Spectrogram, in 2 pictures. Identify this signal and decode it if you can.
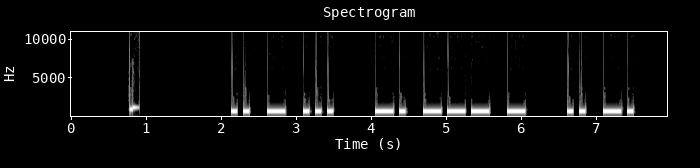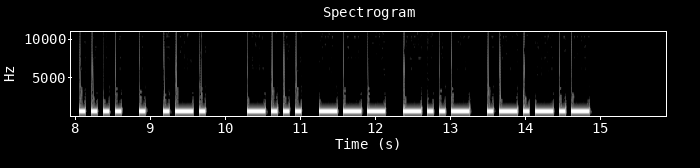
Morse code, heard as a keyed tone, about 15 wpm, 700 Hz. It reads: ITS NOT IN HER BOX.
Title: Sentences from Top 1000 Words - Review Part 2 - 15wpm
